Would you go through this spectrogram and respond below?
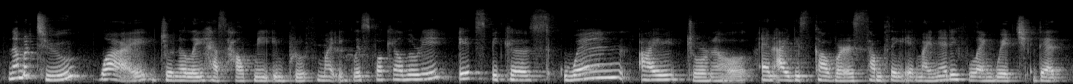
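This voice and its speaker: Indonesian-accented woman, mellow echoey voice. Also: medium pitch. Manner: earnest, explains point by point. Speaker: language tutor and vlogger. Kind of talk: explanatory vlog talk.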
